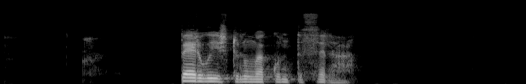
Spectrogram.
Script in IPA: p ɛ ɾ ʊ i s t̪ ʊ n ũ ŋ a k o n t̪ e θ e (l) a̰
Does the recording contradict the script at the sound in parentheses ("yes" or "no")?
yes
